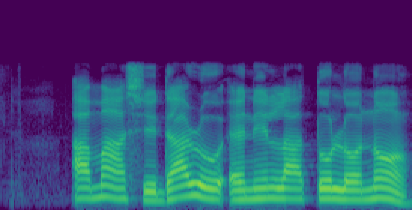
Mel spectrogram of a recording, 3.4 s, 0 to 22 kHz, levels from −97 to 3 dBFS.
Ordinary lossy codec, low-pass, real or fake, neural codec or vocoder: none; 7.2 kHz; real; none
